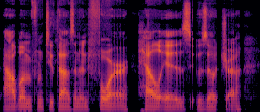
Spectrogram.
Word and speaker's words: Eux Autres: It's Eux Autres,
